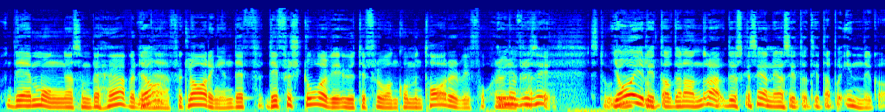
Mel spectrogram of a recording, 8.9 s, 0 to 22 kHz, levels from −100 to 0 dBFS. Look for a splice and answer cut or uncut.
cut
